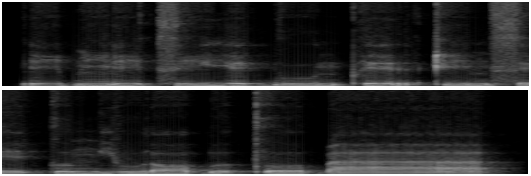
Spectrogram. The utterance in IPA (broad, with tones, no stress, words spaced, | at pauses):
ɾi˨ɓĩ˦ɾi˨t͡si˨ je˦ɡ͡buː˨npʰe˦˨rkʼi˨˦n sɪ˨kʊ˦ŋ ju˦ɾɔ˦ ɓʊ˨kʼo˦ɓaː˨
